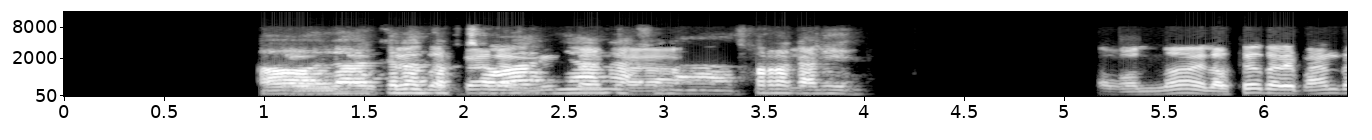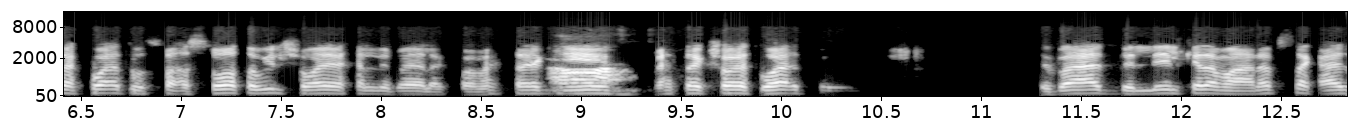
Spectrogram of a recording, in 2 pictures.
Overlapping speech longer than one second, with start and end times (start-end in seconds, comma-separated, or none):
1.1-3.1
